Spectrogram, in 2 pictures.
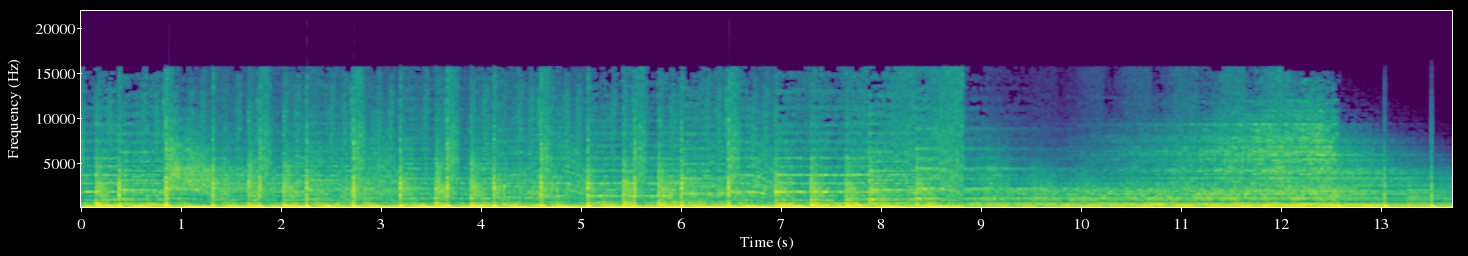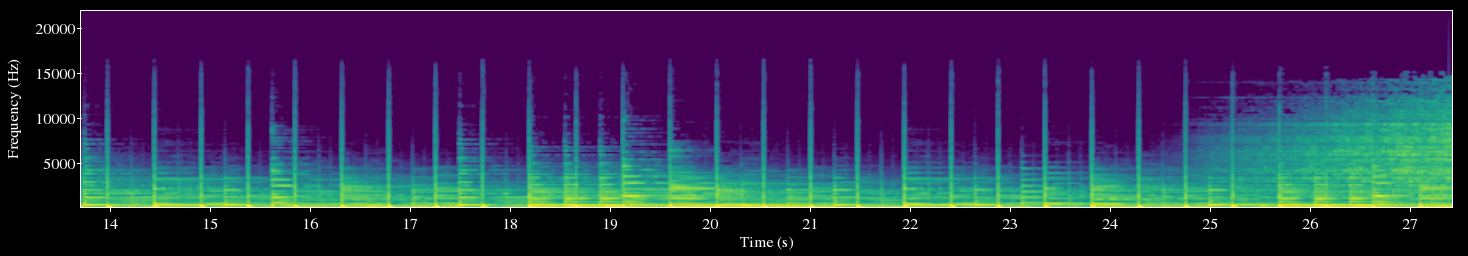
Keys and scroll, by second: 18.1 ctrl+x, 18.1 ctrl+shift+v.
